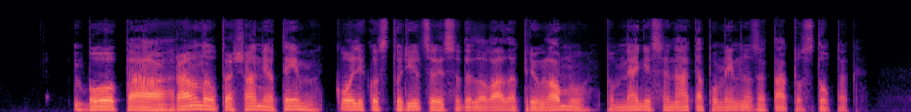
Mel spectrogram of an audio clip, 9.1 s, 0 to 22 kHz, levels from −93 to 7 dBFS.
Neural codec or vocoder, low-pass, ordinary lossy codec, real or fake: codec, 24 kHz, 1 kbps, SNAC; 10.8 kHz; AAC, 32 kbps; fake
